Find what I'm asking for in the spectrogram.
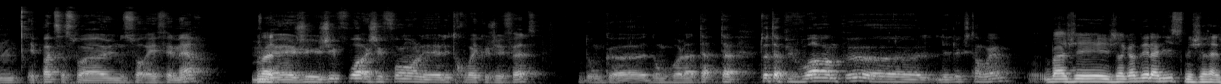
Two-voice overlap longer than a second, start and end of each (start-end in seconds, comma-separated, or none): none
